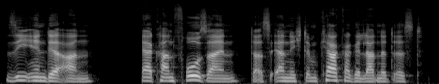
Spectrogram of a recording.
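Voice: mid-range voice, normal speed, no room sound, studio quality, natural voice. A narrator voicing a proud woman guard who speaks sharply and with menace, in an audiobook. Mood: stern. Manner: sharp, hard, threatening.

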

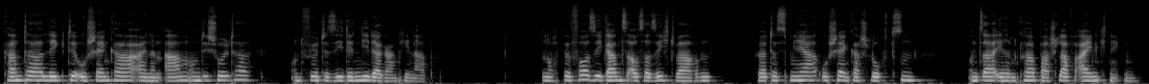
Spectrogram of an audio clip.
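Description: A woman narrating a fantasy story as an audiobook reader, in an even, measured way. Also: on the low side.

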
